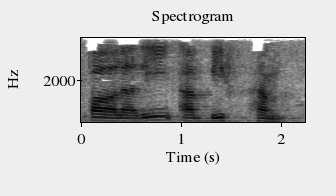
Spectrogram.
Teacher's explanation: dibaca dengan bersambung, hamzah wasal pada fil amr tidak diucapkan menjadi qala li abifham.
